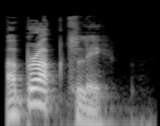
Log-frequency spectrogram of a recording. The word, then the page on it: abruptly: anglais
